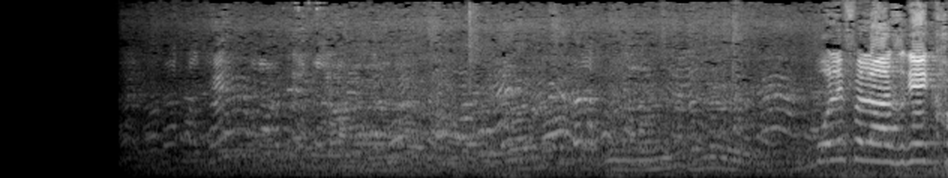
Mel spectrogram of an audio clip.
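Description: Chatter of several people talking at once, starting after about a second of silence; a nearer, louder voice comes in near the end.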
